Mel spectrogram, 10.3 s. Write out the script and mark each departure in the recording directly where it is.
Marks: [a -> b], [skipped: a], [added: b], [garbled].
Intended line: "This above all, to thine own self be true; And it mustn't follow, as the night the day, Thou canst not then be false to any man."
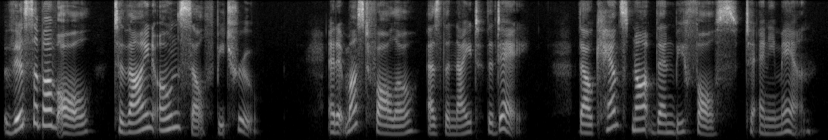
"This above all, to thine own self be true; And it [mustn't -> must] follow, as the night the day, Thou canst not then be false to any man."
